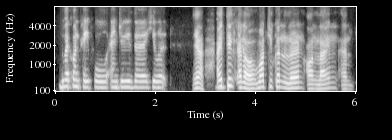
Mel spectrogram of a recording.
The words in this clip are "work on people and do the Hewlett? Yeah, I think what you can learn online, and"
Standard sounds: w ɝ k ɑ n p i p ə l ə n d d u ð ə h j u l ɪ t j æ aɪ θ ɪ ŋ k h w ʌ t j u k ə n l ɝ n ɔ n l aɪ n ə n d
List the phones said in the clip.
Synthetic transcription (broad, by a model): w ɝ k ɑ n p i p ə l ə n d d u ð ə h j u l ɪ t j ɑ aɪ t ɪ ŋ k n w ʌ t j u k ə n l ɝ n ɔ n l aɪ n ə n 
